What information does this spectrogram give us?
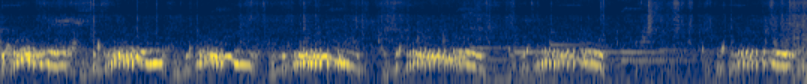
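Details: Pigeon giving deep, rolling coos in distinct phrases roughly every one to one and a half seconds, a steady throaty burble with faint background hiss.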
